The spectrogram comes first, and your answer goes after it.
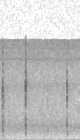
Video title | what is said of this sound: Lamy Studio - It's Classy | if you wiggle it it will wiggle but just shaking it it's not going to wiggle and rattle around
